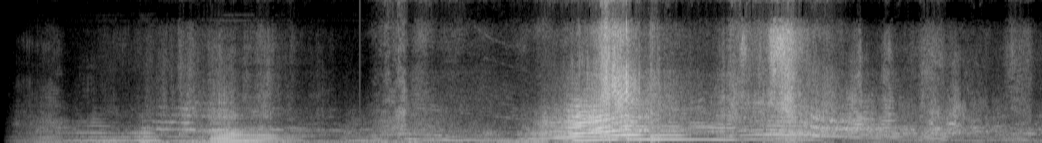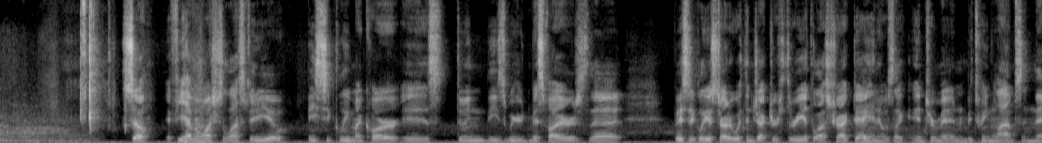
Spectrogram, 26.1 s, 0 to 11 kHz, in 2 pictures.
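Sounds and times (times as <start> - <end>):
car engines revving hard: 0.1 - 14.1.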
